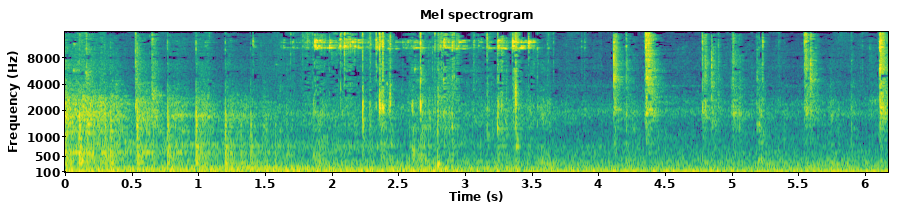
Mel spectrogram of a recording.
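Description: Rusty metal gate chain clinking and rattling as it is handled, a quick run of light metallic clicks, over the steady low hum of a vehicle engine idling.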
